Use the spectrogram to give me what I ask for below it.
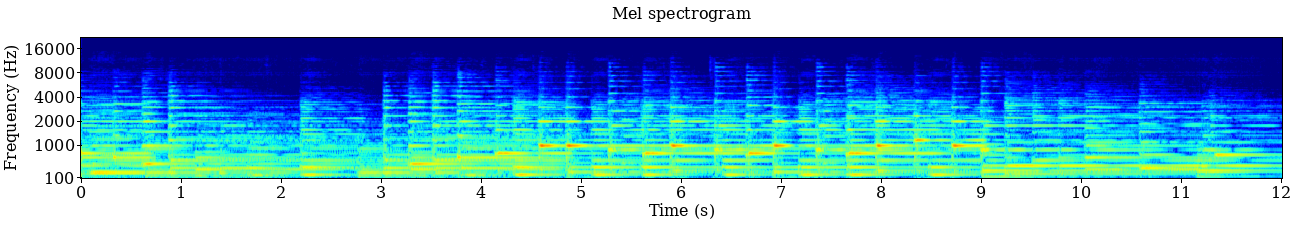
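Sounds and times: soft solo piano: 0.0s - 12.0s.

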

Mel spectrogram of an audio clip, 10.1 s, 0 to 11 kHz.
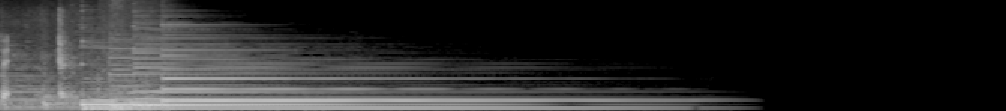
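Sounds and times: music ending on held chord: 0.8s - 7.0s.

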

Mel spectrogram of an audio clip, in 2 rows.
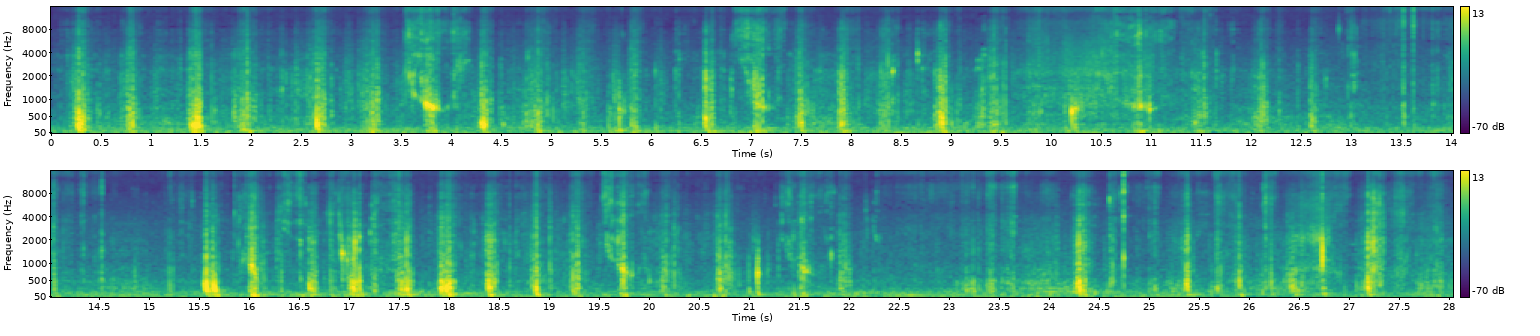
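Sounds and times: frost being chewed crunching: 0.0s - 28.0s.

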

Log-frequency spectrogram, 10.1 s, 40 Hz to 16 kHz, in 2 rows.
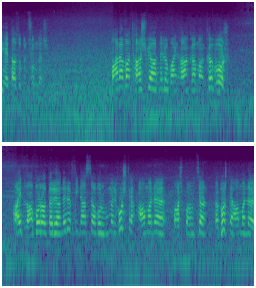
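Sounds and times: man speaking through a megaphone: 0.0s - 1.0s, 2.2s - 4.6s, 5.3s - 10.0s.

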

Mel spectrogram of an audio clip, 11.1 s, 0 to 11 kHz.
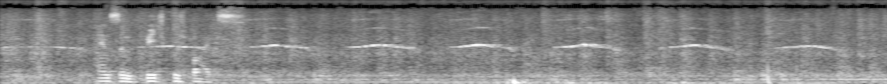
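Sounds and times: bird whistling single note: 3.2s - 6.4s.

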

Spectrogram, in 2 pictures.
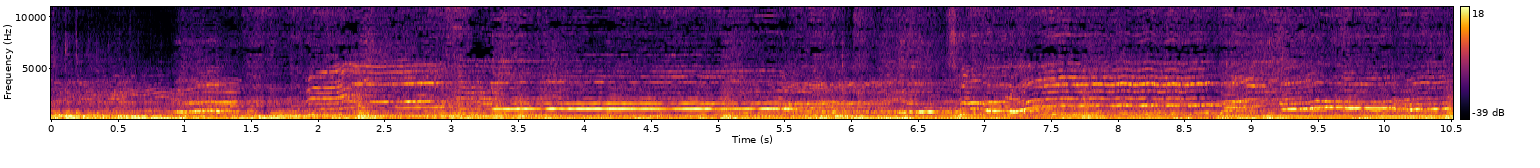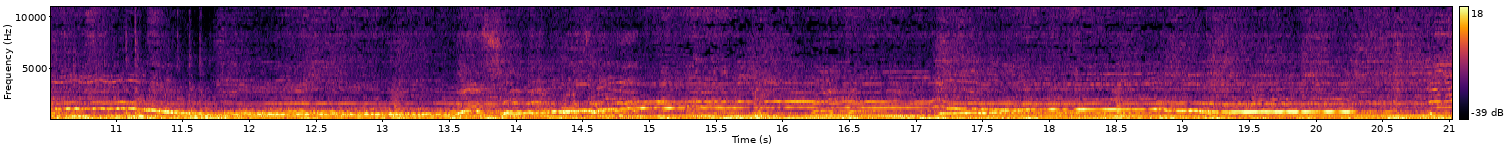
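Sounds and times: band accompaniment: 0.0s - 21.0s.

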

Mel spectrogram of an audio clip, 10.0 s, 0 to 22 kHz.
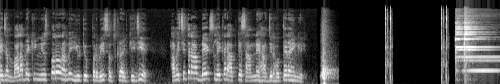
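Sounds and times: bright bell ding: 9.1s - 10.0s.

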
